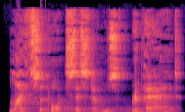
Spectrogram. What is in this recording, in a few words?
Narrator Voice life Support Systems Repaired, Male AI; Narrator Voice Pack 2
